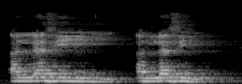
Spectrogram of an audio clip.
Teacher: هكذا من طرف اللسان مع أطراف الثنايا العليا · Term: الذال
